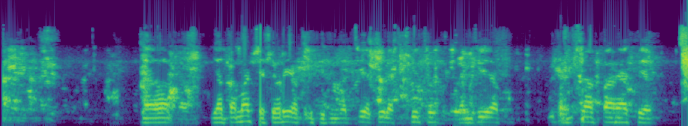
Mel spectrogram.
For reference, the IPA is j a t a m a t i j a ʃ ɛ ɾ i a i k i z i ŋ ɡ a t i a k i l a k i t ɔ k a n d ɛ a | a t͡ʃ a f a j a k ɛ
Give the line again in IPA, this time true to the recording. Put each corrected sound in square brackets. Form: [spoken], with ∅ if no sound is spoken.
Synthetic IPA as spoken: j a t a m a t i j a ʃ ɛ ɾ i a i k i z i ŋ ɡ a t i a k i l a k i t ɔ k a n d [i] a | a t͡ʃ a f a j a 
